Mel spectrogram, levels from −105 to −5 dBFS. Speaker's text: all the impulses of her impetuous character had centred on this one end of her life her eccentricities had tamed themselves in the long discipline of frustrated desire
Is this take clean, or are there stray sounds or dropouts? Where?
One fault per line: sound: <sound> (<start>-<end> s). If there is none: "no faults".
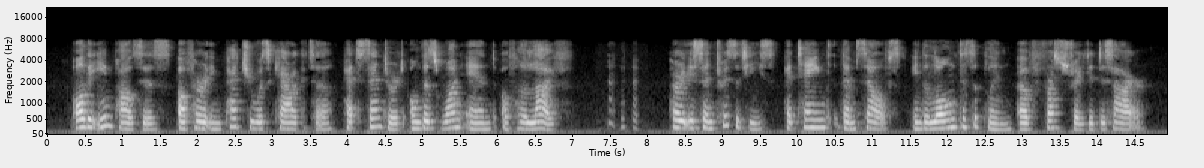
sound: laugh (7.5-7.9 s)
